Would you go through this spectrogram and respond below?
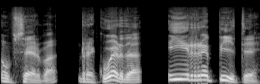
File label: Spanish dialogue; Birthday Party Bash; Wii; CopyCat Expressions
